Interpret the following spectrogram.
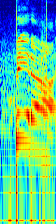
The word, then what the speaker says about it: Peta: Peta, am I pronouncing your name right?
